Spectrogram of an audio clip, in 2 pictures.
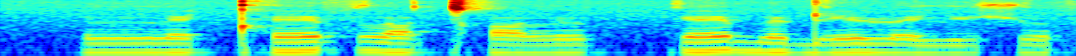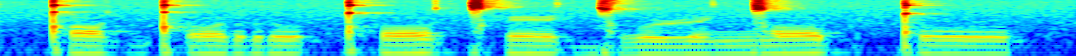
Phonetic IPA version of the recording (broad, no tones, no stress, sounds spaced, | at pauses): lː ɛ ǃʰ ɛ f l ɒ ǀʰ ɒ l ɵ kː ɛ b ɛ ɖ e ɭ ɛ lʲ ə ʃ ɵ f ǃ ɒ ǃʼ ɔ r o ǃʰ ɔ ǀʰ ɛ ɡ͡ǀ o ɭ ɛ ŋ͡ǀ ɔ p ǃ o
